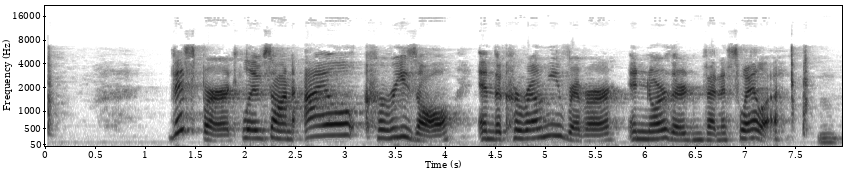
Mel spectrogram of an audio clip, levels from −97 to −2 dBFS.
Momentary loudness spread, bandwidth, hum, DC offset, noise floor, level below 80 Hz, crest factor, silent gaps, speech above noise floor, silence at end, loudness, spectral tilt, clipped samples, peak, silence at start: 7 LU; 7.2 kHz; none; under 0.1%; -52 dBFS; -62 dBFS; 14 dB; none; 37 dB; 0.05 s; -14 LUFS; -3 dB/octave; under 0.1%; -2 dBFS; 0.05 s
